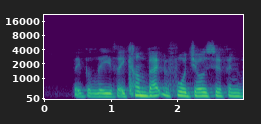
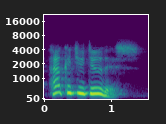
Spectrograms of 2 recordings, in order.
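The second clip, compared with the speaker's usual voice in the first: indignant accusation; 9 semitones higher, 10 dB louder than usual. Acted. Steward accuses brothers of theft.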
